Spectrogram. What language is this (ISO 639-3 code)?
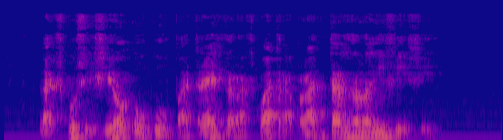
cat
